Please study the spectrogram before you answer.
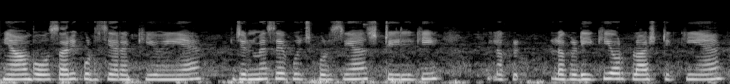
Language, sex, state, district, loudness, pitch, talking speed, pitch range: Hindi, female, Uttar Pradesh, Shamli, -15 LUFS, 235 Hz, 165 wpm, 230-250 Hz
